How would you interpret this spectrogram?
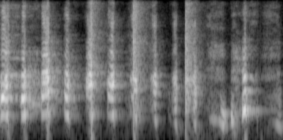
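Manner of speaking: high, loud burst of laughter; cracking up at the golfers; real loud belly laugh; big laugh. Real, not acted. Golfers running from storm.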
